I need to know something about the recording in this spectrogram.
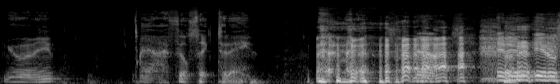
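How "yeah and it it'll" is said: higher and louder, laughing. Real, not acted. Joking about NyQuil with the host, laughing.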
